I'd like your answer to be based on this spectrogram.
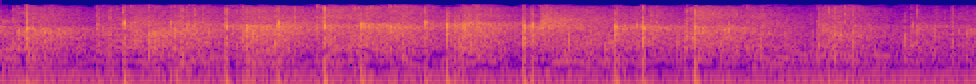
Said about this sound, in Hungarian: Kedves gyülekezet, szeretném nektek bemutatni a mai este …. Nagy tapsot kérek!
